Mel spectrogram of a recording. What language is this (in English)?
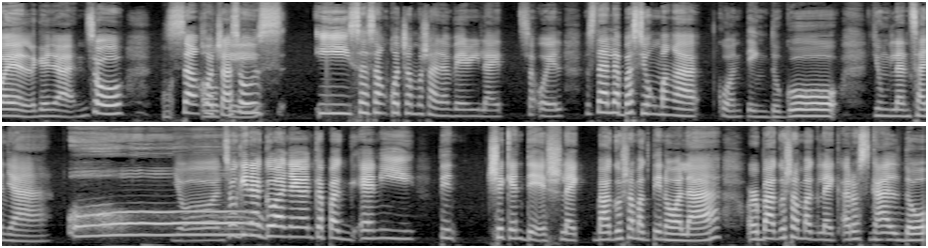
Filipino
